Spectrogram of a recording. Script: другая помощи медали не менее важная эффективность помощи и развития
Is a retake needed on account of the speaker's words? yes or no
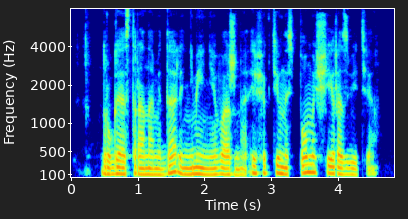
yes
